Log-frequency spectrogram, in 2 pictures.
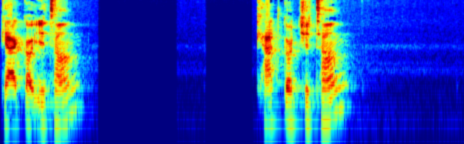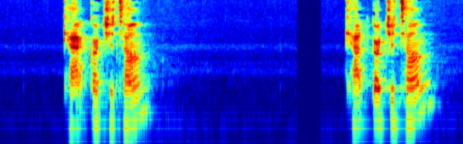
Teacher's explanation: I'm raising my intonation at the end of the phrase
